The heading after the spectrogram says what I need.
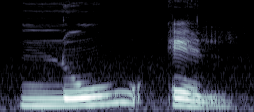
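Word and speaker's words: Noël: So here we have to pronounce both the vowels individually. So the sound would be no-L.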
